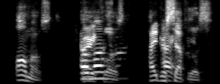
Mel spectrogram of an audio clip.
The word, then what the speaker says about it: hydrocephalus: can't change the fact that you have this hydrocephalitis. Did I pronounce that right? Almost. Very Almost? close. Hydrocephalus. It's all right. It's okay. Hydrocephalus.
